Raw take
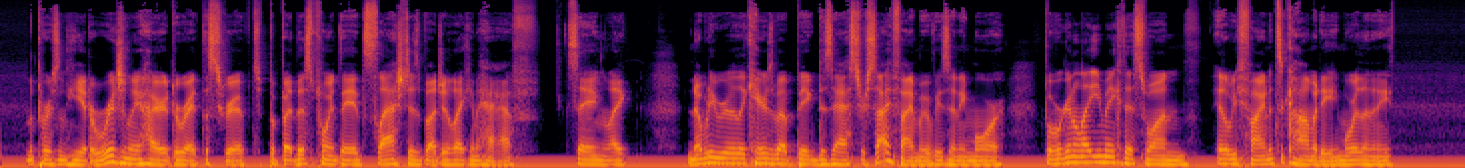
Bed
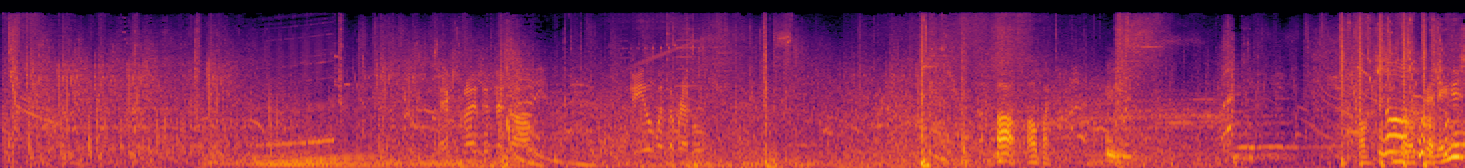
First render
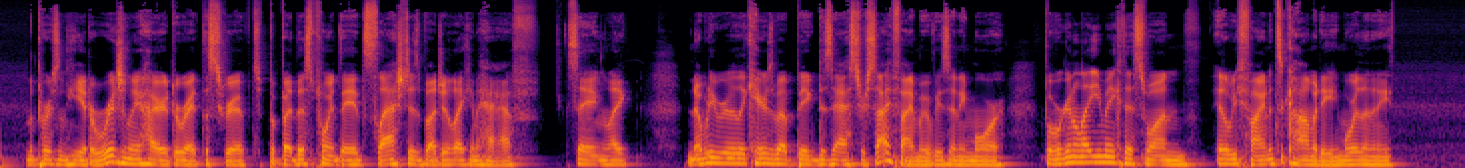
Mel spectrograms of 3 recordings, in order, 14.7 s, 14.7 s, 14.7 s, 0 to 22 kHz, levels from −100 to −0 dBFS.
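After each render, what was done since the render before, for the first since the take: de-hum 50 Hz, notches 5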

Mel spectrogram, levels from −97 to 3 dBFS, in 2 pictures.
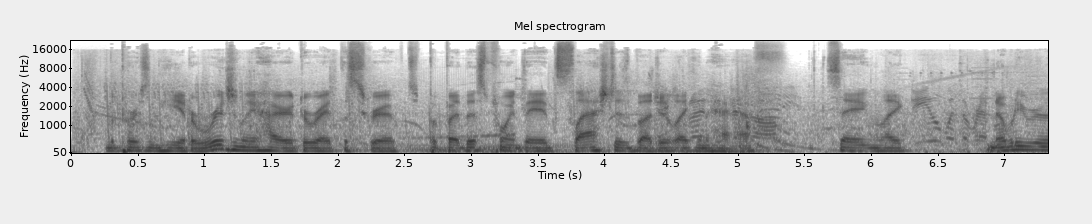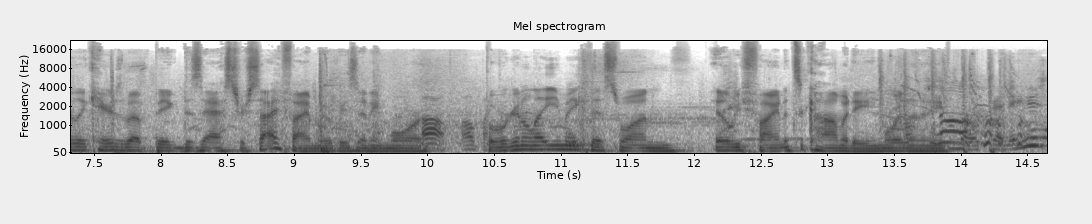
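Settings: add bed -7 dB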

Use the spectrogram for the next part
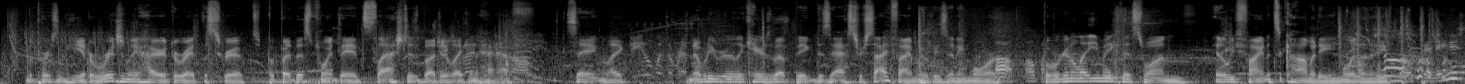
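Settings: nothing audible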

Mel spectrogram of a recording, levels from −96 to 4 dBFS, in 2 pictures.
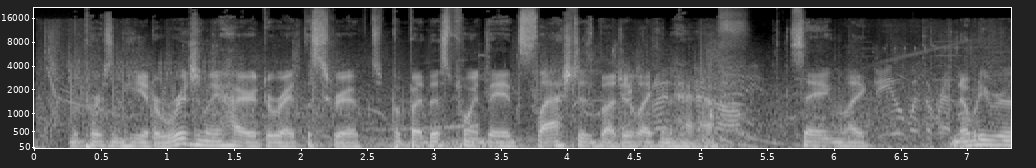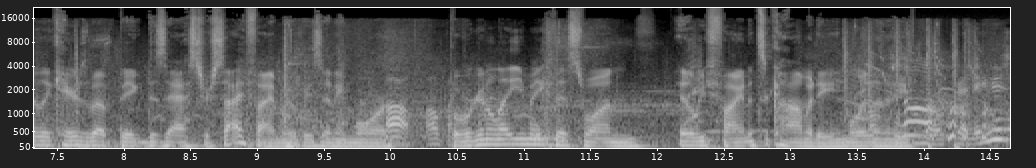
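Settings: gain +2 dB

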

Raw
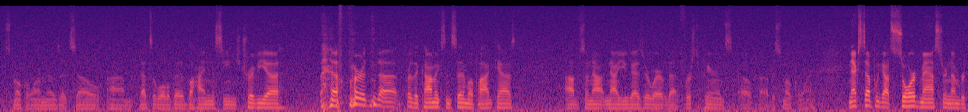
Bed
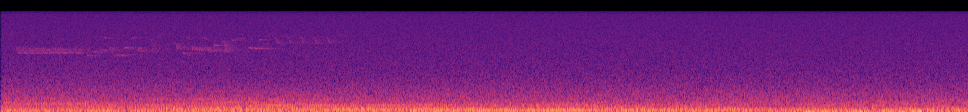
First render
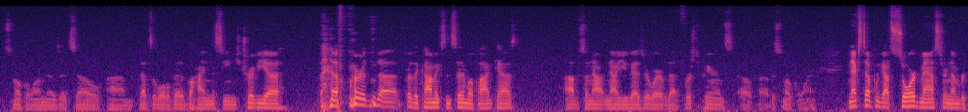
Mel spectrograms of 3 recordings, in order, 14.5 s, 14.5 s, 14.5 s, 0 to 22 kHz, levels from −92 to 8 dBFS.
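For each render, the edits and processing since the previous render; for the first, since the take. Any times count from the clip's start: noise print and reduce 10 dB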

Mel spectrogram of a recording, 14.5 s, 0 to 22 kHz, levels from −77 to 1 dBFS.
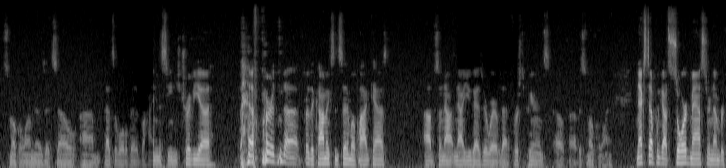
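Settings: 1.84–3.05 fade out, to -20.5 dB; 9.14–10.34 high shelf 3700 Hz -11 dB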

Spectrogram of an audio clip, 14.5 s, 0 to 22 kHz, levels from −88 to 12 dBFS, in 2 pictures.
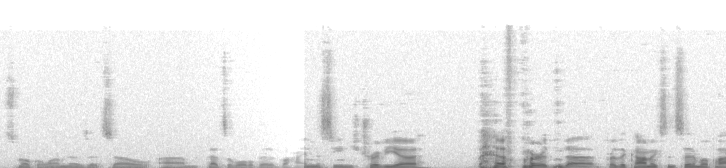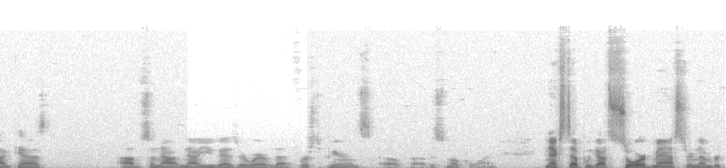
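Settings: gain -9 dB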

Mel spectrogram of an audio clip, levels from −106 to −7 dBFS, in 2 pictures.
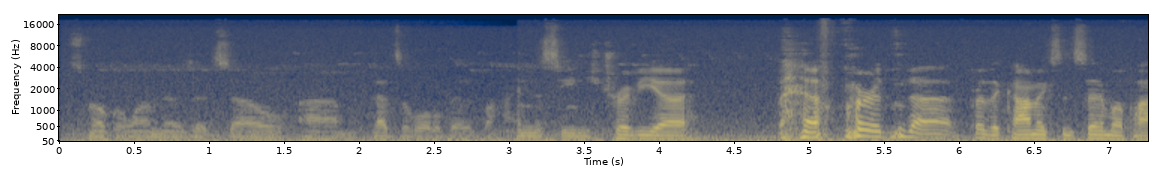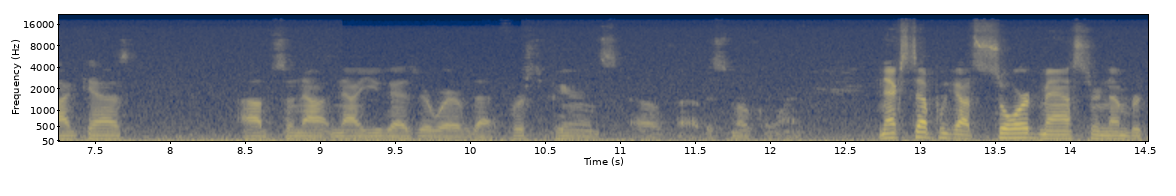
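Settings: add bed -23 dB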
